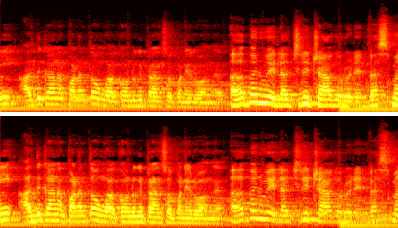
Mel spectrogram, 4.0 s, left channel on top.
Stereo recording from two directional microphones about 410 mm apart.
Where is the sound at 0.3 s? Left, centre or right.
Right.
